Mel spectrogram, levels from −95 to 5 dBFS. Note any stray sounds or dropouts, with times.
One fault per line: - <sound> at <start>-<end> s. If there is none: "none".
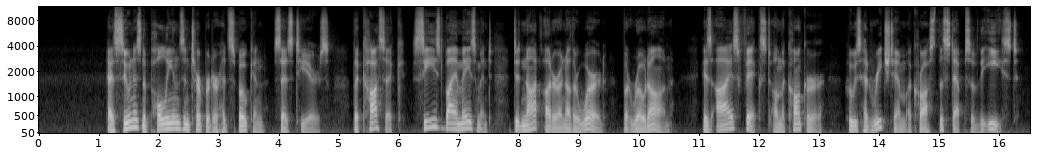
none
